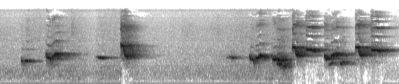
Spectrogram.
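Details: Straw-headed bulbul, known locally as cucak rowo, singing loud, rich whistled phrases that slur down and up, in two bursts separated by a pause, ending in a fast bubbling run of warbled notes.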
